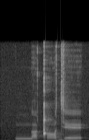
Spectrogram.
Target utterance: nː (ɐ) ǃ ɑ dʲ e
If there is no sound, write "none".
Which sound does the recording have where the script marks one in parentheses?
a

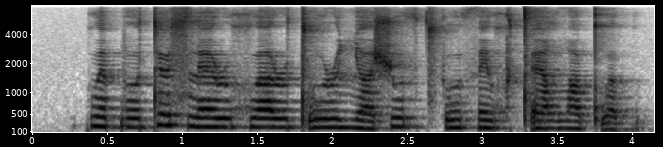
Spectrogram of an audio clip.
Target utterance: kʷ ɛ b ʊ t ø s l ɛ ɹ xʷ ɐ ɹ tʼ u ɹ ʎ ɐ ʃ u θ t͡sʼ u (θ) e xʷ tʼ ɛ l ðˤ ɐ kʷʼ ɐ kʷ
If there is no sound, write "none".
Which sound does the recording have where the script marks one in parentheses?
θ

